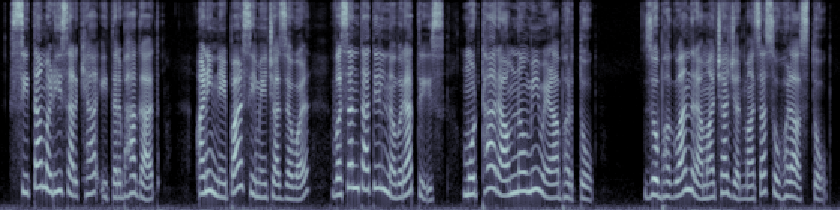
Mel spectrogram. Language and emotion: Marathi, neutral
